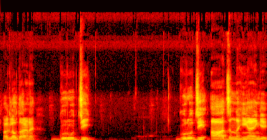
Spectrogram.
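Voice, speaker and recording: A man's voice: on the high side, takes it slowly. A man teaching a grammar lesson for exam students, repeating each example word and often addressing viewers as friends.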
